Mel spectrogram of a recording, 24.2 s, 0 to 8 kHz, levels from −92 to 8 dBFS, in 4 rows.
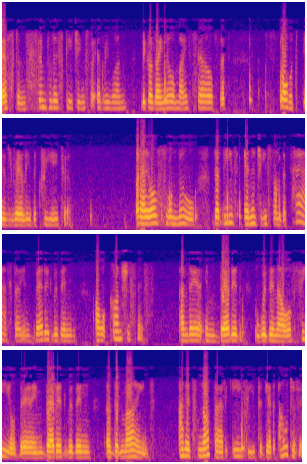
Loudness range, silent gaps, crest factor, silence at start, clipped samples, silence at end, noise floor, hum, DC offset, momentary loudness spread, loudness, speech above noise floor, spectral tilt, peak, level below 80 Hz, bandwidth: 5 LU; none; 14 dB; 0 s; 0.8%; 0 s; -53 dBFS; none; under 0.1%; 13 LU; -13 LUFS; 40 dB; -8 dB/octave; 0 dBFS; -54 dBFS; 8 kHz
